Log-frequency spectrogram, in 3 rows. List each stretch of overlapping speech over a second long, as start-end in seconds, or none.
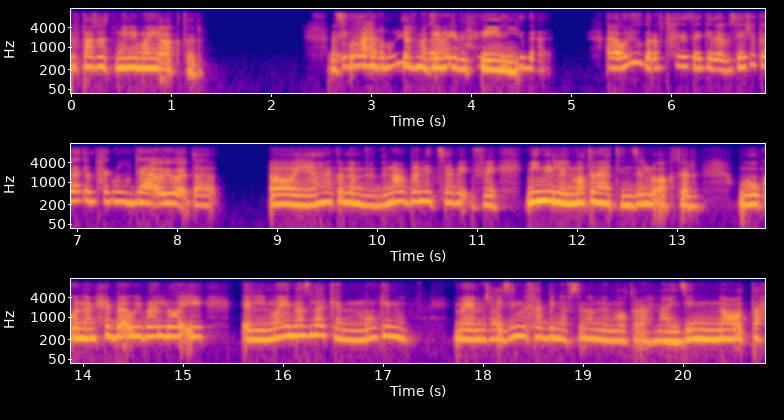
2.7-4.5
